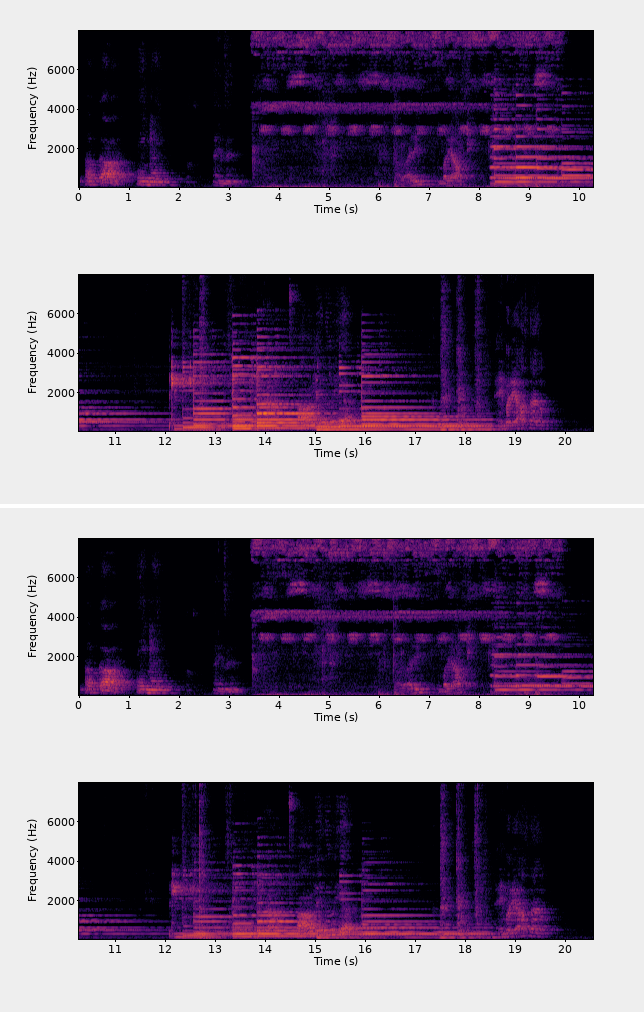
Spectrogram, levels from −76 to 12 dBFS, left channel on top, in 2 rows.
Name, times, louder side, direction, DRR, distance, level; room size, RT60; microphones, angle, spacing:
voice 1, 0.1-0.8 1.1-1.7 14.6-15.7, equal, 30° right, -9 dB, 0.8 m, -31 dB
voice 2, 2.7-3.3 6.3-7.8 13.3-14.4 17.3-17.4 18.6-19.6, left 1 dB, 40° left, 0 dB, 0.7 m, -38 dB
sound 1, 3.4-9.6, right 1 dB, 5° right, 1.2 m, -39 dB
voice 3, 4.6-5.2 6.2-6.3 11.6-11.8 12.3-12.8 13.2-13.4 17.5-18.5, right 1 dB, 55° right, -3 dB, 1.0 m, -42 dB
sound 2, 8.2-11.6 12.1-18.5, left 6 dB, 90° left, 0.3 m, -26 dB
6.9 x 2.5 x 2.6 m, 1.1 s
head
